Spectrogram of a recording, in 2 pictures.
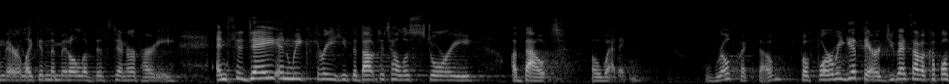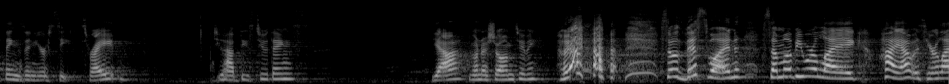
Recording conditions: large echoing room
